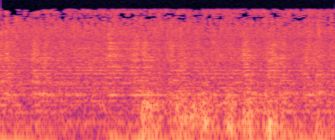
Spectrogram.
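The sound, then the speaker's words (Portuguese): Heavy rain falling in a storm, a dense steady hiss with low rumbling underneath that swells louder after about a second and a half and stays strong to the end. “a chuva está cada vez mais forte, cada vez mais água ali naquele lugar.”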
